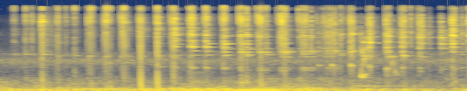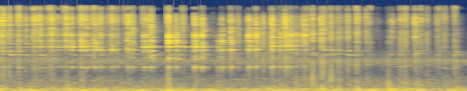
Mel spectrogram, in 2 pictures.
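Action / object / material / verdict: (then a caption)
tap / glass bottle partly filled with water / glass / none. A clear square glass bottle, partly filled with water, is tilted and then set upright while long nails tap on it rapidly. The quick, bright clicks have very short, high glassy rings over a faint low rumble.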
